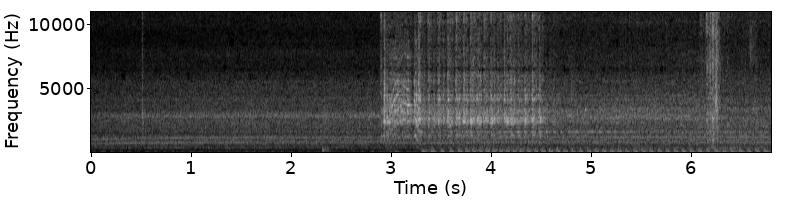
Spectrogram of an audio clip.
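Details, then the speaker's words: Mule utility vehicle with a weak or discharging battery, jump-started with a portable jump pack; it catches on the first try and settles into a steady, even idle thump. Normal start. "okay first time every time so again no go boost Pro these things seem to work all right"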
